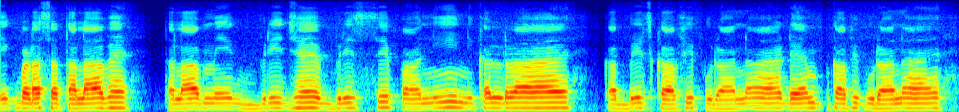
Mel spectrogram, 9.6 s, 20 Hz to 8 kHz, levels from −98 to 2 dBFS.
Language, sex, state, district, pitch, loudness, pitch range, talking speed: Hindi, male, Chhattisgarh, Raigarh, 135 Hz, -18 LUFS, 130-140 Hz, 155 wpm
